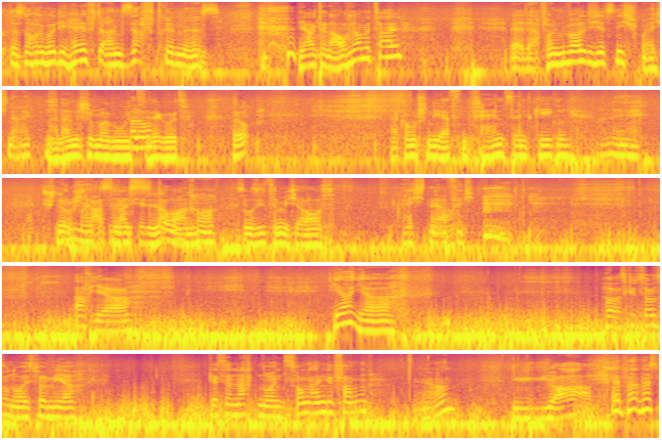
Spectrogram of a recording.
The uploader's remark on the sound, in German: DVP on Tour: Sturm macht die Aufnahme schlecht. Es wurde immer windiger. Trotzdem hauen wir diese Folge raus, die soundmäßig nicht die Beste ist, aber von Herzen kommt.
